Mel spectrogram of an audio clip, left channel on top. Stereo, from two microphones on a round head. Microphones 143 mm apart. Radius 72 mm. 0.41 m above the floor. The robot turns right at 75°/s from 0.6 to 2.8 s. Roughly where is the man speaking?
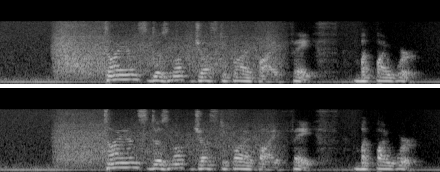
Right.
